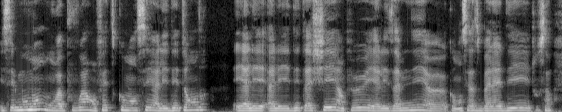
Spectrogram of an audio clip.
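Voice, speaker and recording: An ordinary speaking voice from a woman, fairly low in pitch, with fairly even intonation and a moderate pace, in a very clean recording with a silent background. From France, Champagne (Troyes). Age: 40s. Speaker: ocean explorer and expedition leader. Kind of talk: interview.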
